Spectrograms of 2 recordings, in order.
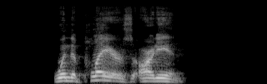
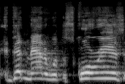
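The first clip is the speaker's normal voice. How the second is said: normal talking voice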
